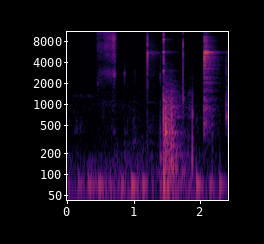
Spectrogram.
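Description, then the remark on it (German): A bottle of Schneider Weisse Hopfenweisse beer is opened with a sharp hiss, followed by a few glassy clinks and the foamy fizz of the beer being poured, with no one speaking. “Ich habe ein bisschen Angst, dass es hier überläuft.”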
